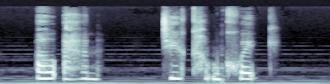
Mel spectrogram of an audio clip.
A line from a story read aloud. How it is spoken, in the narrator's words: implored Diana nervously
